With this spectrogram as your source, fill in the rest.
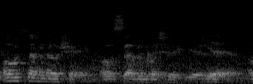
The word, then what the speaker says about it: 070 Shake: Like 070 Shake.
